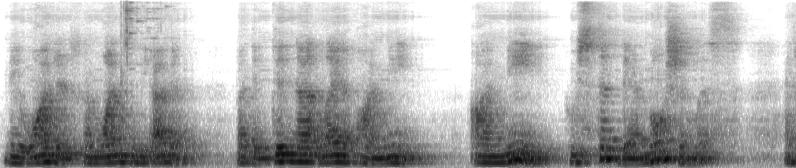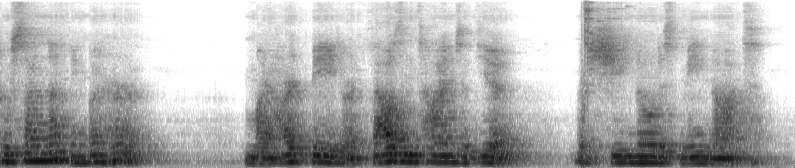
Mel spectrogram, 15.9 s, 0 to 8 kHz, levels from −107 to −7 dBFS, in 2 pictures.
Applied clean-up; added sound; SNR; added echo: neural separator model SepFormer DNS4.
